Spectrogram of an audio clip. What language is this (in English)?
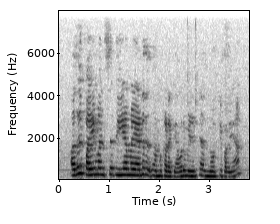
Malayalam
